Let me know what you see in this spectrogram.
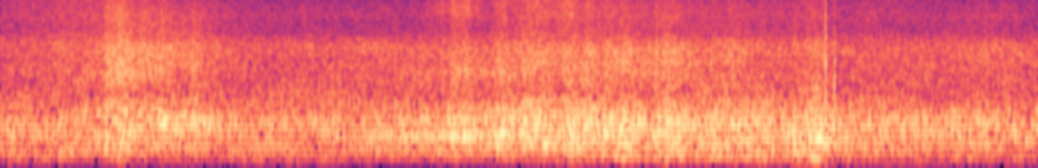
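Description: Steady rain falling, an even hiss of water, with a single sharp click about five and a half seconds in.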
